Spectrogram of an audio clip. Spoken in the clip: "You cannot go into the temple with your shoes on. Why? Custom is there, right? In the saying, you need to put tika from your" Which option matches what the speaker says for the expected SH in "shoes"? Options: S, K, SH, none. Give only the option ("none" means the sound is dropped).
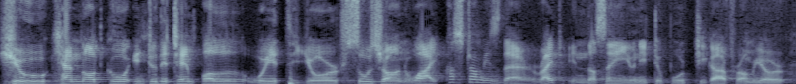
S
